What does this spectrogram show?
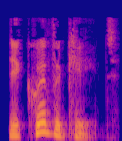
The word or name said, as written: equivocate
